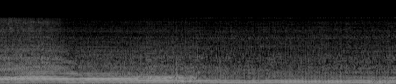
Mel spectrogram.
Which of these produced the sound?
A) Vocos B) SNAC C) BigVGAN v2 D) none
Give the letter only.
A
